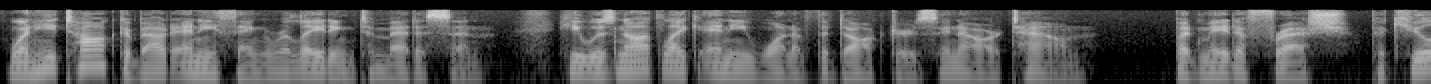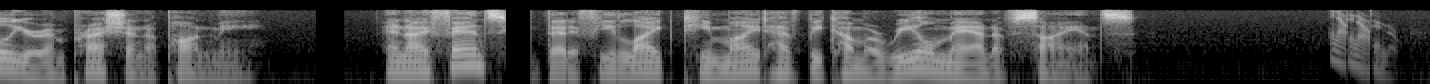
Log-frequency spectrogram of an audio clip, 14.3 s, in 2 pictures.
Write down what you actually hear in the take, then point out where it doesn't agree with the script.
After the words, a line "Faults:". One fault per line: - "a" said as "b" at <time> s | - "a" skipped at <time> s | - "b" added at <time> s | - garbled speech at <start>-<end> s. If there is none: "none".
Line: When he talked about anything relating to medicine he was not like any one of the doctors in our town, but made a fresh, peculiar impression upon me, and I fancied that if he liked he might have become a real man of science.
When he talked about anything relating to medicine he was not like any one of the doctors in our town, but made a fresh, peculiar impression upon me, and I fancied that if he liked he might have become a real man of science.
Faults:
none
